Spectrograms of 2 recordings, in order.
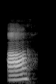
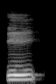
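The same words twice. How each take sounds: First: The vowel is the short sound, as in 'at'. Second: The vowel is the long sound, as in 'eight'. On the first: "So the short sounds are" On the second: "the long uh, vowel sounds are gonna sound like this"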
